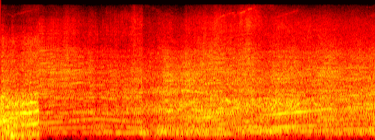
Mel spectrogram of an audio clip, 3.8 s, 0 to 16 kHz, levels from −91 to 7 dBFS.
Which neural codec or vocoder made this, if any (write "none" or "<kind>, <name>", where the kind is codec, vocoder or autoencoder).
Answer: none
